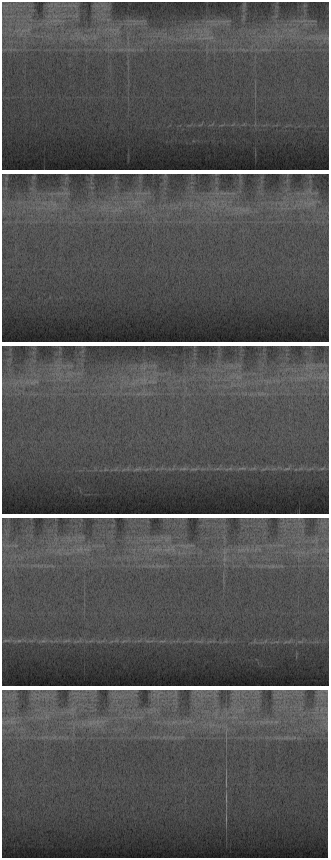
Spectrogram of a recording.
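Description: Steady outdoor background hiss with a thin, high, steady insect-like drone that comes in a few seconds in, fades, and returns for about ten seconds in the middle, with a few faint clicks.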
